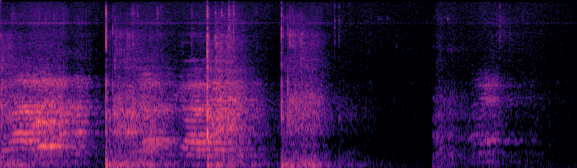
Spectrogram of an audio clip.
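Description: Basketball bouncing on a hardwood gym floor, about four bounces roughly a second apart, each echoing in the large hall, with players' shouts over the first half.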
